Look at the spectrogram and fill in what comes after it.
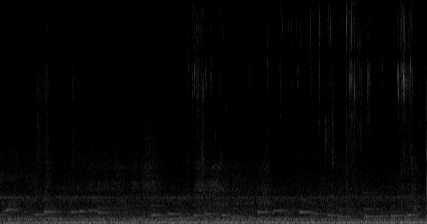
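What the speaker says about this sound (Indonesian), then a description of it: "Sebelumnya kita buang dulu airnya." Water poured out of a chili pepper seedling container, a continuous soft splashing and trickling with small drips, moderately close under a low background rumble.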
